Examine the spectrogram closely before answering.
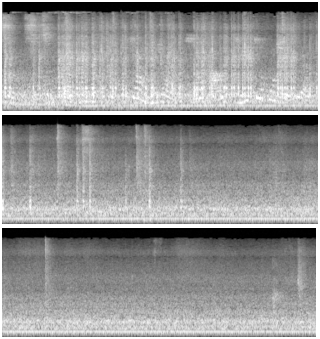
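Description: A bus engine idles steadily.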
